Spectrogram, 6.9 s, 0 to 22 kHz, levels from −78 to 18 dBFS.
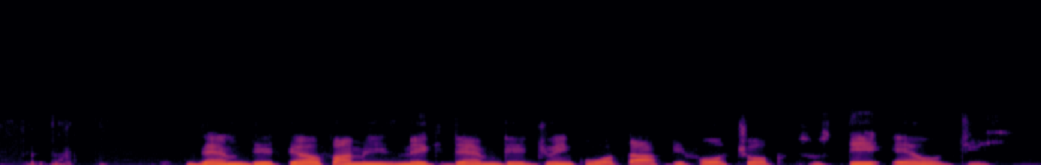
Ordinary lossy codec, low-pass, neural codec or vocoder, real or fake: Opus, 24 kbps; 7.2 kHz; codec, 16 kHz, 2 kbps, FunCodec, trained on Chinese and English, 25 frames a second; fake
